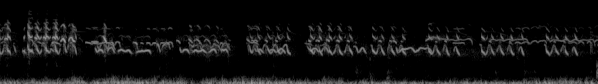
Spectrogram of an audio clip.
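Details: Begging of five Common kestrel young at a nest box in Tiszalök, Hungary, 27 June 2024, as the mother brings a mouse. A steady chorus of quavering, rapidly trilled notes in repeated bursts, overlapping throughout.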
